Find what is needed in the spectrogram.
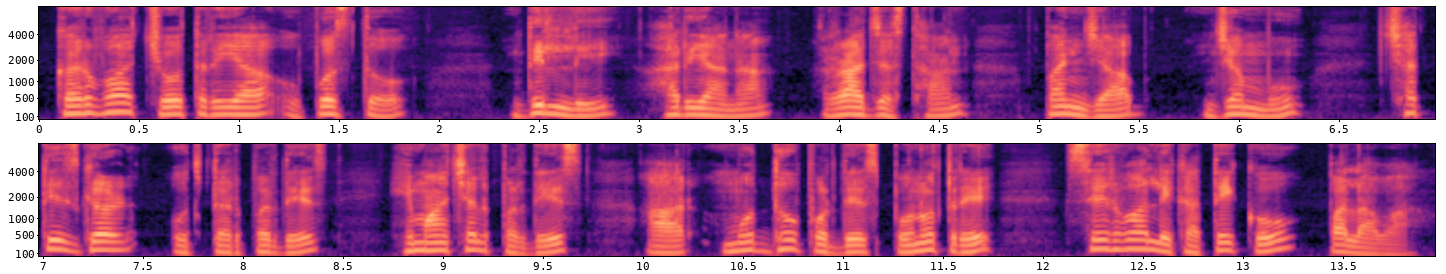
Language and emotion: Santali, neutral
